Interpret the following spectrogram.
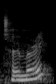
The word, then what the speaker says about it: turmeric: And this recipe specifically calls for turmeric, or turmeric, as the rest of the world pronounces it.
